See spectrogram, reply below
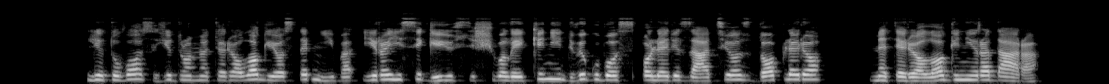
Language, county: Lithuanian, Alytus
